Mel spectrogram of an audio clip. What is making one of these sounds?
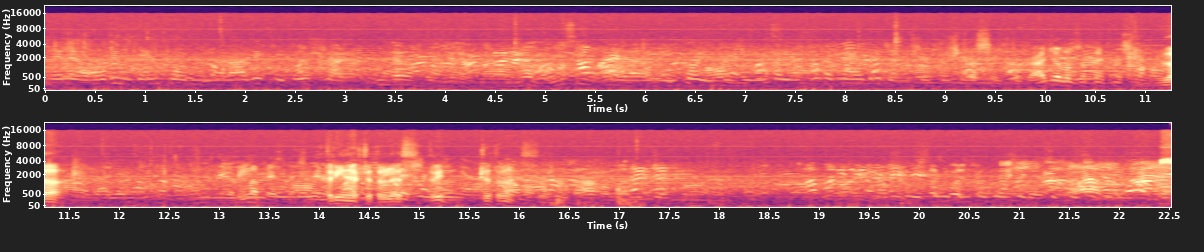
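Distant players shout and call out across an open field.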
